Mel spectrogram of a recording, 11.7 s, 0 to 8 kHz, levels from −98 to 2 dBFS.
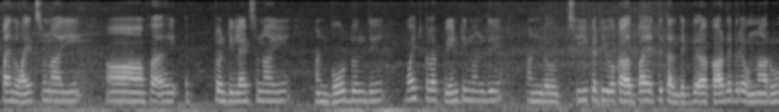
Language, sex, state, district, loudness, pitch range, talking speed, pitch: Telugu, female, Andhra Pradesh, Anantapur, -33 LUFS, 190-215 Hz, 125 wpm, 205 Hz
